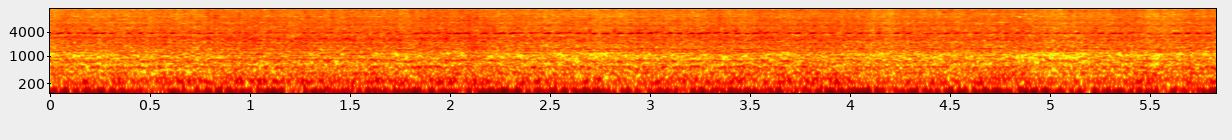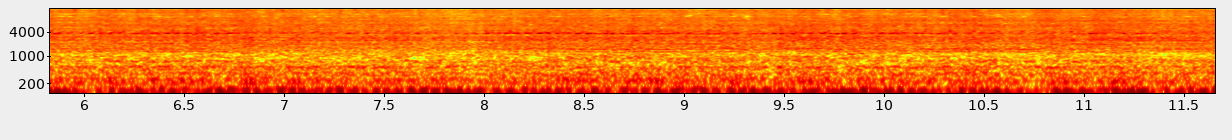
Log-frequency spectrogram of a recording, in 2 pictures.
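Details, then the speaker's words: Kenne Bell 2.1L supercharged Foxbody 5.0 Mustang, first start after rebuild: heavy, steady V8 idle with a thin constant high squeal; owner suspects the blower or the AC compressor spacing. "I got a little bit of a squeal I can hear."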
